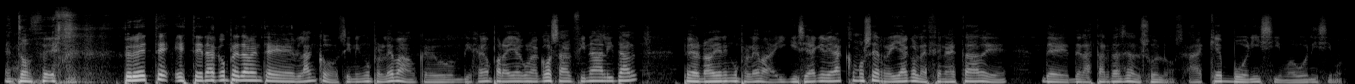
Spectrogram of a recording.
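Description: A man's voice: medium pitch, fast talker, warm tone, no echo. A man co-hosting a casual podcast chat, talking in an enthusiastic, chatty way and laughing often. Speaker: podcast co-host.

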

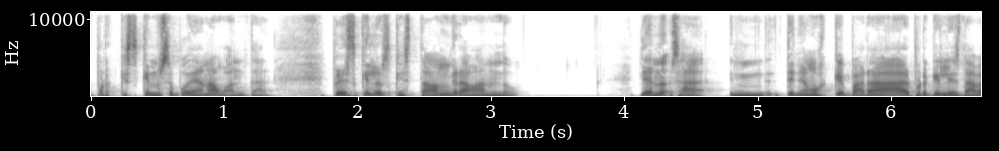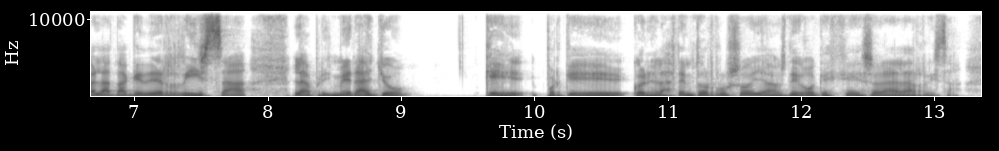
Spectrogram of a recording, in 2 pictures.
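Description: A school teacher with a medium-pitched, darkish voice and a cough talks casually about a class. She often corrects herself mid-sentence as she gives her account.

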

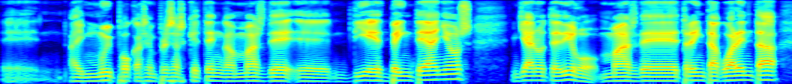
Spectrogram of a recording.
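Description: A man's voice: on the low side, fairly even intonation, slow, smooth, no room sound, clean studio sound. A man with a Spanish accent from Spain hosting a solo podcast, his voice nasal and stuffed up with a cold, rambling and often correcting himself. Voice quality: nasal, congested from a blocked nose. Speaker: podcast host.

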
